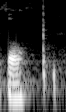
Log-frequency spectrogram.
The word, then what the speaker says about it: Thoth: It's actually pronounced Toth, but it also sounds silly to me to call it Thoth.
